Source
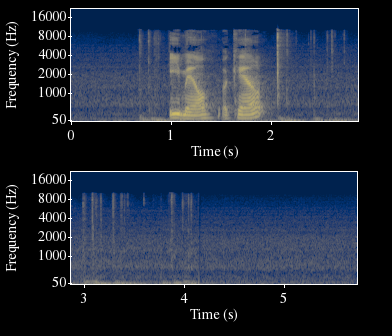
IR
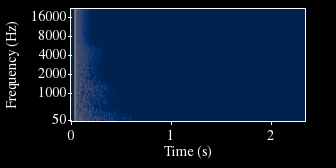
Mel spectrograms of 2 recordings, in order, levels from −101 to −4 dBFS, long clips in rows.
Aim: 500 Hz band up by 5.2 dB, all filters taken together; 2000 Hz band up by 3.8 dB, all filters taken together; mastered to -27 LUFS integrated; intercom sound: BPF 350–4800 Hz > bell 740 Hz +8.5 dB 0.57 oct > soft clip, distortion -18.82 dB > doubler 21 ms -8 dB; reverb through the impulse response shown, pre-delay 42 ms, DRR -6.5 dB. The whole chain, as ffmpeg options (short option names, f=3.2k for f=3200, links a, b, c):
-filter_complex "[0:a]equalizer=f=500:t=o:g=3.5,equalizer=f=2k:t=o:g=4.5,asplit=2[a][b];[1:a]atrim=start_sample=2205,adelay=42[c];[b][c]afir=irnorm=-1:irlink=0,volume=11dB[d];[a][d]amix=inputs=2:normalize=0,highpass=350,lowpass=4.8k,equalizer=f=740:t=o:w=0.57:g=8.5,asoftclip=threshold=-6dB,asplit=2[e][f];[f]adelay=21,volume=-8dB[g];[e][g]amix=inputs=2:normalize=0,volume=-6.5dB"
